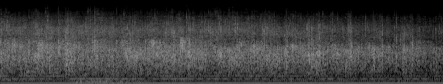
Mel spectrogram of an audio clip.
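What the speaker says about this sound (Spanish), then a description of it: "Dale fuerte el aplauso al Señor." Loud, dense applause from a church congregation during a sermon, steady clapping filling the whole stretch and easing slightly toward the end.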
